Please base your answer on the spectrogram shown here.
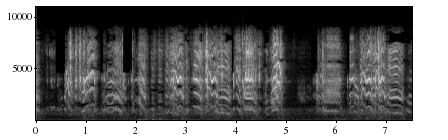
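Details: Ring-necked parakeets in flocks of up to a dozen at a garden bird feeder, chattering and squawking noisily: rapid runs of shrill, harsh, wavering screeches in dense bursts separated by brief pauses.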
